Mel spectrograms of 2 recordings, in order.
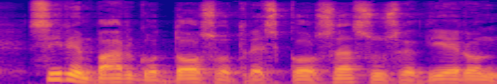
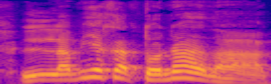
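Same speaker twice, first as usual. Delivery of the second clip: much higher, loud calling; second sailor joining the call; chorused shout; 11 semitones higher, 6 dB louder than usual. A narrator's reading. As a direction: cheer it out with the crew. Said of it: "coreó otra".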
